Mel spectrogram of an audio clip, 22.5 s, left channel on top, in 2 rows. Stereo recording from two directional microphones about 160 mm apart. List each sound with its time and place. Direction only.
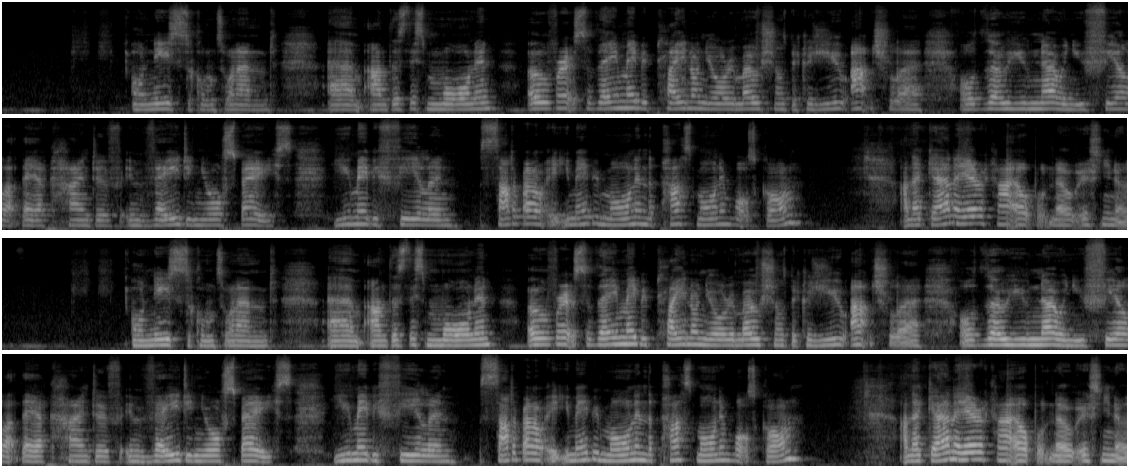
1.3 s speech: 40° right (ahead or behind)
15.4 s speech: 35° right (ahead or behind)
